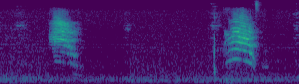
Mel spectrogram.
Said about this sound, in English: No, my cat's yelling at me.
